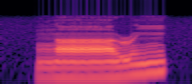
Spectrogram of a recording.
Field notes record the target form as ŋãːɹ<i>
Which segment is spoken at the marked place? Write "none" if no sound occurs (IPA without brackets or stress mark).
ĩ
